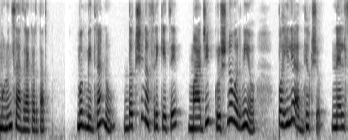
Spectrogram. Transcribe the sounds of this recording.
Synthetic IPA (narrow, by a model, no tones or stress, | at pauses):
m̤əɽ̃uːnsad͡zɾakəɾt̪at̪̚ | məɡmit̪ɾanːuːd̪əkʂiɳəfɾiket͡semad͡ʑiːkɾuʂɳəʋəɾɳijə | pəɦileəd̪ʱjəkʂə̰ | nels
